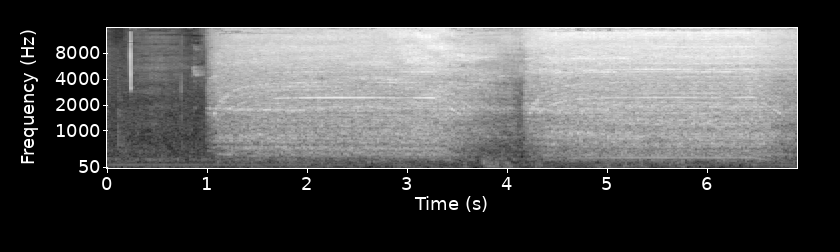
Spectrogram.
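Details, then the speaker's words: Two steady high-pitched motor whines from a surgical drill boring pilot holes in a turtle's jaw for wire fixation of a jaw fracture at a wildlife center. "So quickly, I am gonna turn you around again, and you're actually going to see Priya drill into the jaw of this turtle. And what she's doing is she's creating those pilot holes for the wire to slide through, okay?"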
